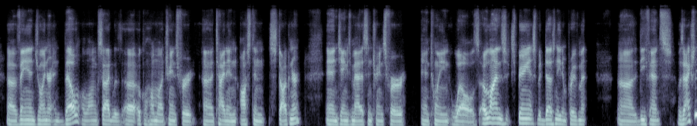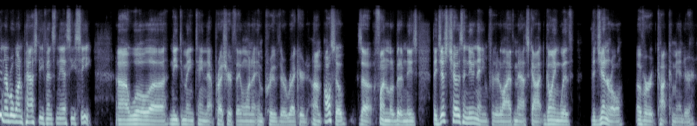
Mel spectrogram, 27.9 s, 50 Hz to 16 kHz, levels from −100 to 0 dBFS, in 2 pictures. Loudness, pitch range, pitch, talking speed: -23 LUFS, 100-120 Hz, 110 Hz, 170 wpm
